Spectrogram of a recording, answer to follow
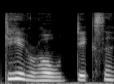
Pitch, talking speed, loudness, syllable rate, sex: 205 Hz, 155 wpm, -15 LUFS, 3.7 syllables/s, female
